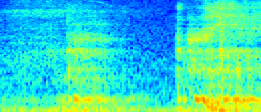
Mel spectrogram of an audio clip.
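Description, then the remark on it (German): Snoring of a robot character, apparently voiced by a performer: a soft inhaled rasp, then a louder, buzzing snort a moment later. Both are fairly quiet, with no talking. “Ich treffe den einzigen Roboter, der Gefühle hat. Und was tut der? Der schnarcht.”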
